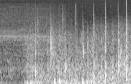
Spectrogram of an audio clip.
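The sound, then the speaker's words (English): Stray gunfire crackles through a running gun battle around a compound in Tripoli: many sharp shots and cracks in rapid, irregular succession over a constant low rumble, continuing without pause. “There's a lot of stray fire in this area as this running gun battle is continuing.”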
